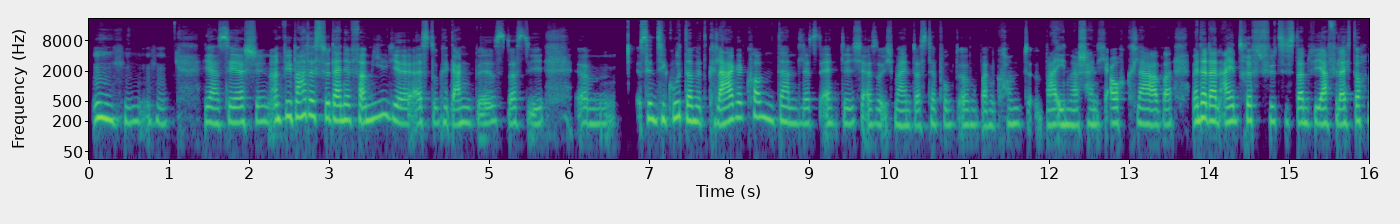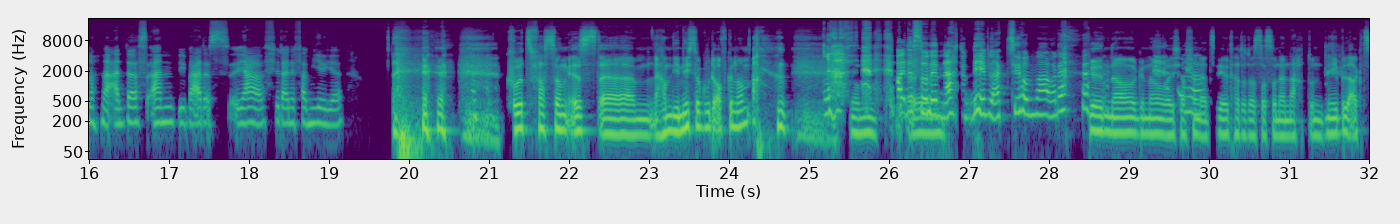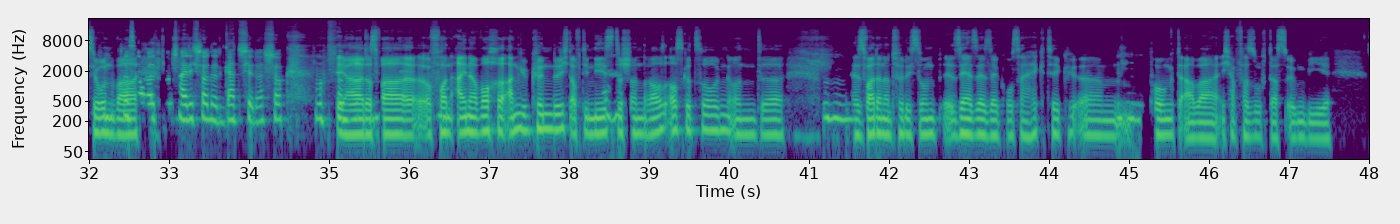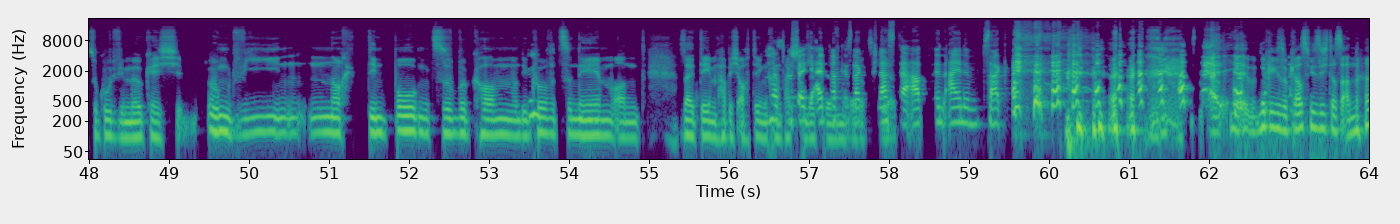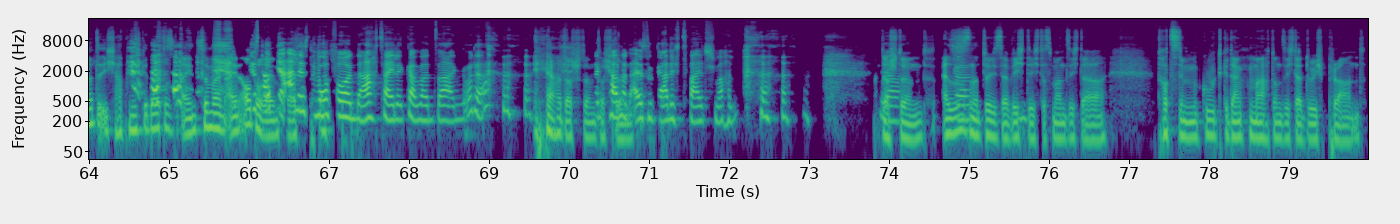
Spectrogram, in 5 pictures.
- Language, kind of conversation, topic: German, podcast, Welche Entscheidung hat dein Leben verändert?
- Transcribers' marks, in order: other background noise; laugh; giggle; laugh; giggle; laugh; chuckle; laugh; laugh; chuckle; laughing while speaking: "Ja"; laugh; laugh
